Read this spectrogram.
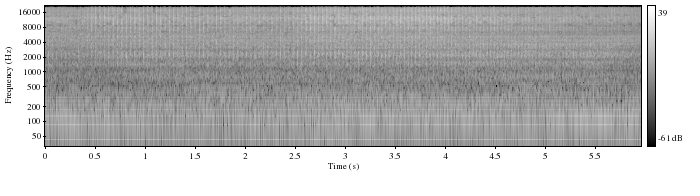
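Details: Kawasaki engine on a mower that was smoking from the flywheel, running after swapping in a 401v ignition coil from a John Deere walk-behind mower; smooth, steady low hum at idle without surging or missing, purring normally.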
